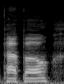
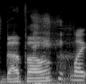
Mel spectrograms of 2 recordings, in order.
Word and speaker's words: Beppo: It's because it's B, and I keep saying Peppo, and it's Beppo.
